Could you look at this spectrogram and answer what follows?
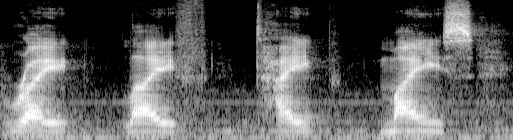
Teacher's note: It also affects the price vowel in the same way, so that the starting point of words like right, life, type, mice can get raised too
